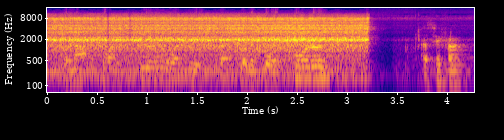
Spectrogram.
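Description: A voice under a loud, steady hiss and a high steady whistle. It cuts off suddenly a little after three seconds in.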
